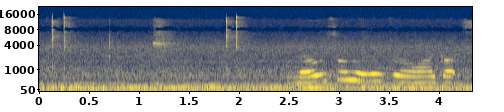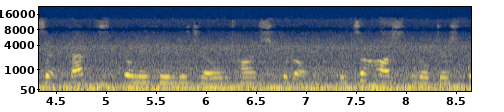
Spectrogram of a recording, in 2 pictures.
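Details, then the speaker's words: Simulation of how a child with hearing loss hears other children's speech while wearing well-fit hearing aids (aided Speech Intelligibility Index about 91 and 90), made with Verifit; aided hearing loss simulation. "I just wanted to um let you listen to what it might sound like for her to hear other children with her hearing aids on"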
